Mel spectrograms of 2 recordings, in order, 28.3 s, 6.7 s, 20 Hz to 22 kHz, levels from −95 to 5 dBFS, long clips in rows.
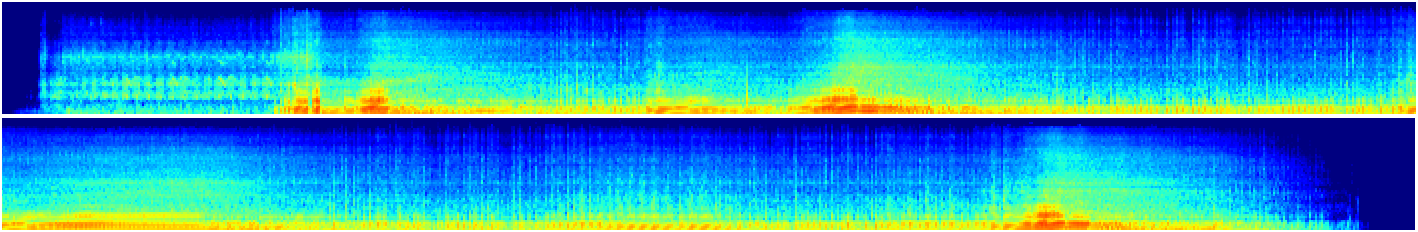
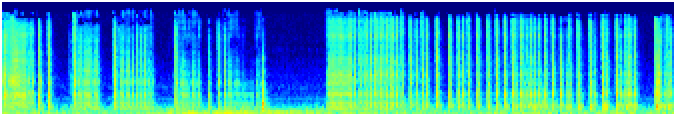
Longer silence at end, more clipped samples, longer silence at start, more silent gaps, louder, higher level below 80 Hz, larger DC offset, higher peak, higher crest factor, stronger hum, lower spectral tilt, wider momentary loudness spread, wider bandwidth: first, 1.2 s vs 0 s; neither; first, 0.5 s vs 0 s; neither; first, -25 LUFS vs -33 LUFS; first, -34 dBFS vs -44 dBFS; neither; first, -2 dBFS vs -8 dBFS; about the same, 24 dB vs 24 dB; neither; first, -8 dB/octave vs -2.5 dB/octave; first, 17 LU vs 8 LU; second, 13.5 kHz vs 17 kHz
